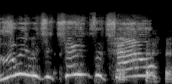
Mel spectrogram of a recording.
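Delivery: shrill, very high, loud yell. Retelling how mom yelled at dad to change the channel: imitating mom yelling. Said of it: "she'd yell at my dad".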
